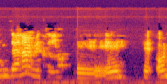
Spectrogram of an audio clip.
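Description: Speech only: a woman talking in short phrases with brief pauses.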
